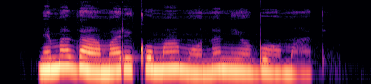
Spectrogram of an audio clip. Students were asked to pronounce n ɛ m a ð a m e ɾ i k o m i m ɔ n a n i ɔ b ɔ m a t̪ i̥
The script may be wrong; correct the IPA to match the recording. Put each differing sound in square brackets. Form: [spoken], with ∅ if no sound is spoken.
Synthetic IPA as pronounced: n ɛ m a ð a m [a] ɾ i k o m [a] m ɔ n a n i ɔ b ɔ m a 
